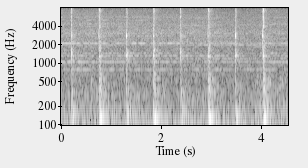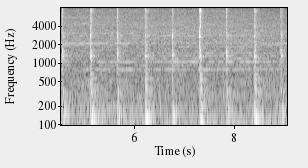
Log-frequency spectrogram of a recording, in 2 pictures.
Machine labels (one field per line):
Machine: valve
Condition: normal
